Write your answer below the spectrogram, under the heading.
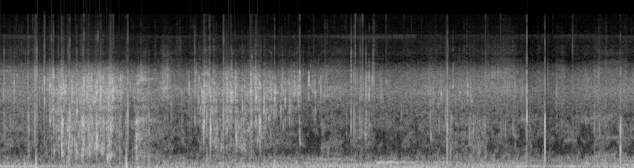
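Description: Hands splashing and sloshing in shallow water among weeds, groping underneath for freshwater snails. The splashing comes in louder bursts over the first three seconds or so, then turns to quieter small splashes and rustling.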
